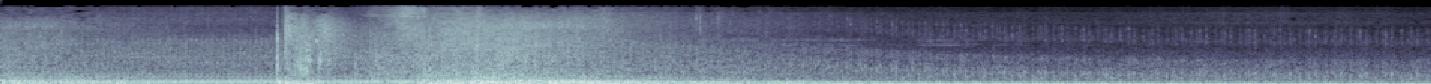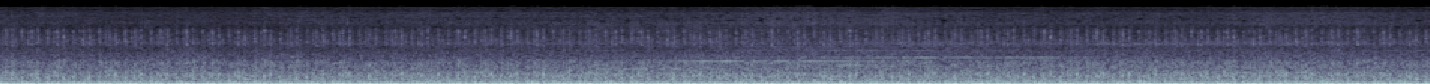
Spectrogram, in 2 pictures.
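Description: A vehicle engine idles with a low steady rumble.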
